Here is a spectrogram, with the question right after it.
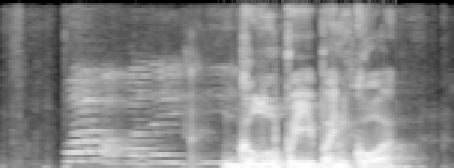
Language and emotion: Russian, angry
